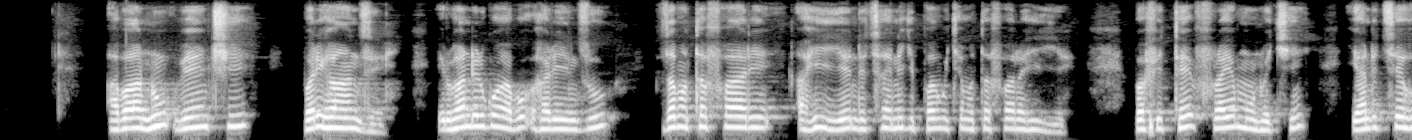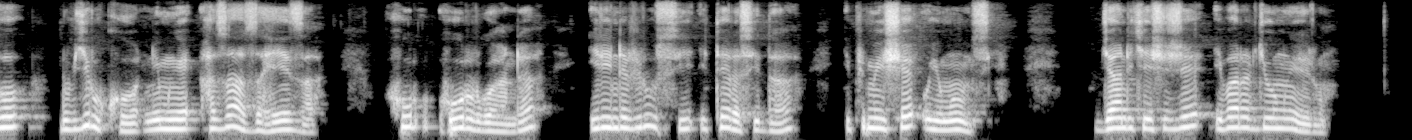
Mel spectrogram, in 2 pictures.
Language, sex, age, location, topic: Kinyarwanda, male, 18-24, Huye, health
